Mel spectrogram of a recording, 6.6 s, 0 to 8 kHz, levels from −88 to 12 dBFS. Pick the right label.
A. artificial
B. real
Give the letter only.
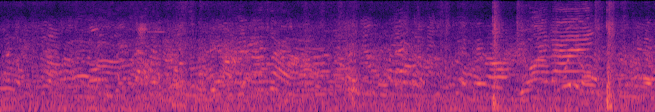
B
